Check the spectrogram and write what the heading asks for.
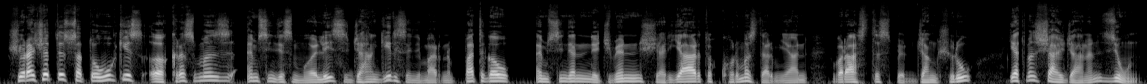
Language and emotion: Kashmiri, neutral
